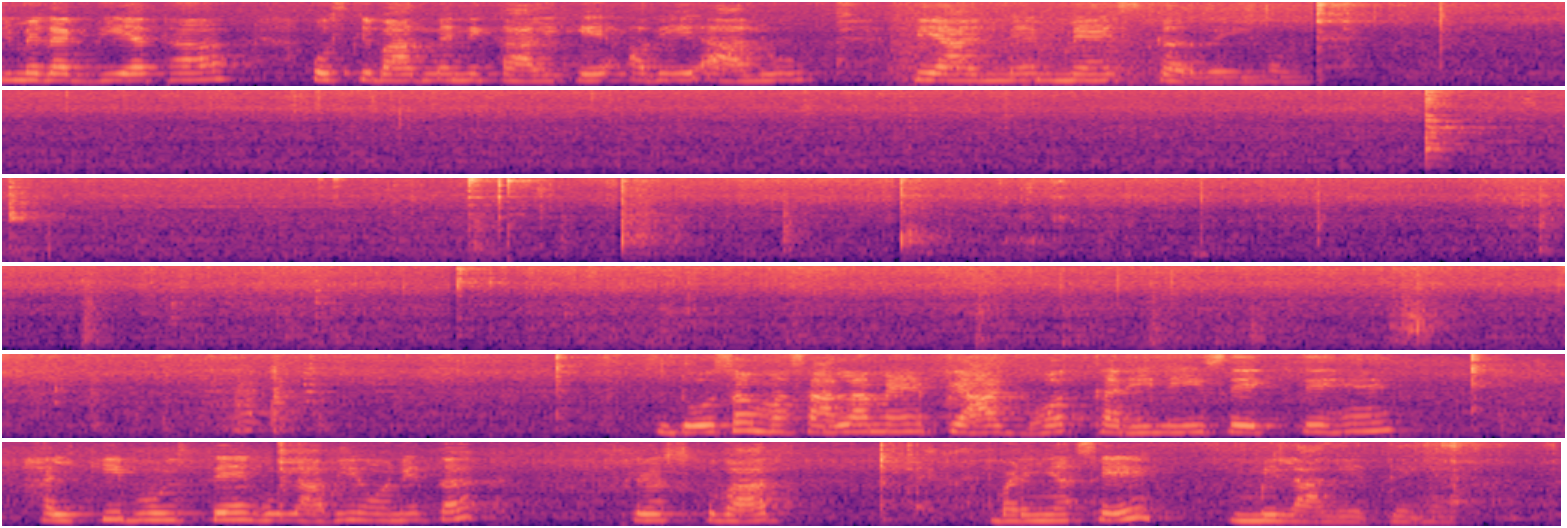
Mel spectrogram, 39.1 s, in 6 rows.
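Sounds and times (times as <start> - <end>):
food sizzling in a pan: 0.0 - 39.0
metal spoon scraping a pan: 25.3 - 27.5, 36.2 - 36.8, 38.5 - 39.0.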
